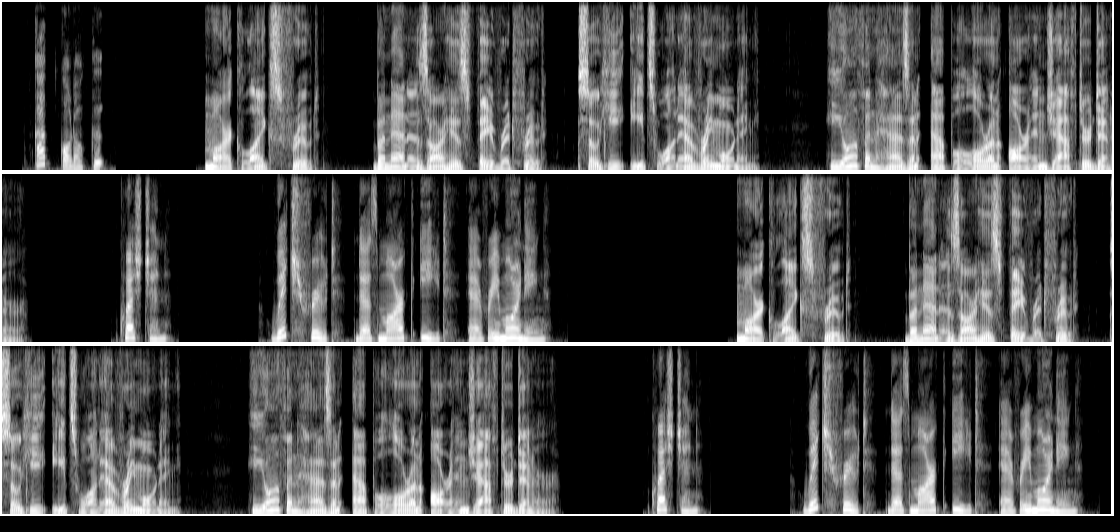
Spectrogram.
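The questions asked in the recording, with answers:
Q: Which fruit does Mark eat every morning?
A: A banana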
